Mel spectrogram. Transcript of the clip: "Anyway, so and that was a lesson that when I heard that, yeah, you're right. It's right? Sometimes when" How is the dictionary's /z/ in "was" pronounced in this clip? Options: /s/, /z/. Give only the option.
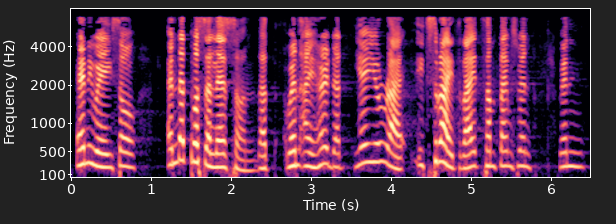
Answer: /s/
